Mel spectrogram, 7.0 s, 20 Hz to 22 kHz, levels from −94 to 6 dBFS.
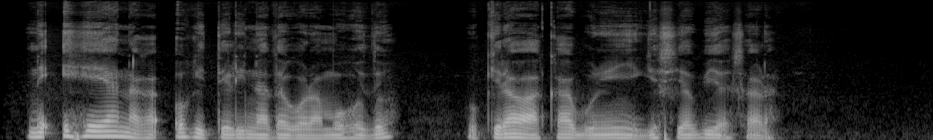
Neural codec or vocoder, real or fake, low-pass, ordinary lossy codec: none; real; none; none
